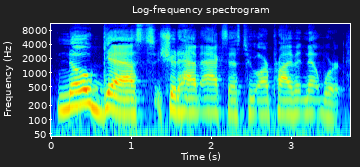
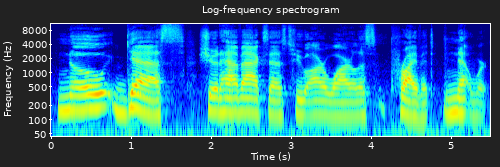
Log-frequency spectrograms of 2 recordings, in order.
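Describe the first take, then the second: First: It is said at a normal speed. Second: It is said slowly and deliberately.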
